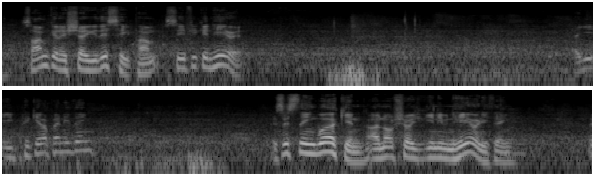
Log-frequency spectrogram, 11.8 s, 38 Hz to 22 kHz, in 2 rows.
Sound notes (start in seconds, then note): 4.0 no sound - crowd noise in background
